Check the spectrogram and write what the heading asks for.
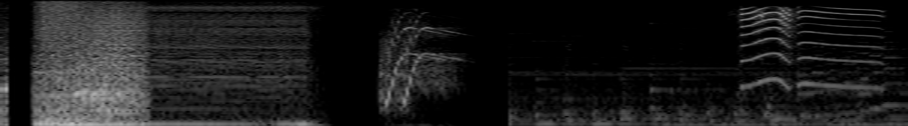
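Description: Cartoon sound effects over music: a loud crash-like burst right at the start with a ringing tail, then a quick rising glide about two and a half seconds in, then quiet music with a high wavering pitched sound near the end.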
